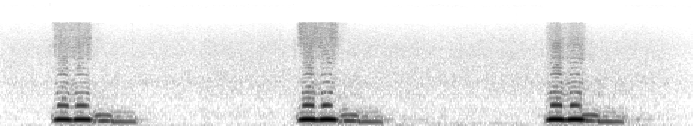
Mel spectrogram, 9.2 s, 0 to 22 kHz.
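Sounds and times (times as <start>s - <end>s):
Blakiston's fish owl calling: 0.7s - 2.0s, 3.9s - 5.3s, 7.2s - 8.5s.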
